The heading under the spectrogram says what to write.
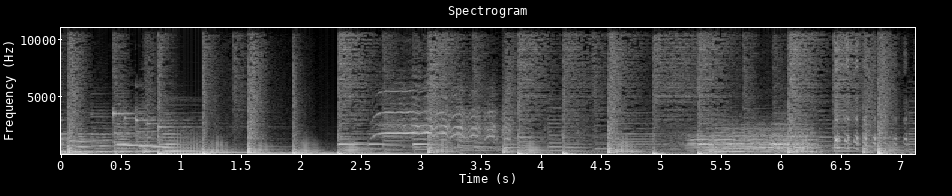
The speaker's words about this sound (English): Cows on the farm say moo, moo, moo.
